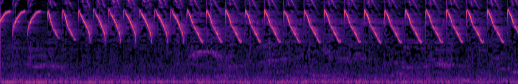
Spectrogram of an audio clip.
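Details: A canary, played as a lure to make other canaries answer, trills a fast, even series of high, sharply falling whistled notes, about three a second, over faint low background noise.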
